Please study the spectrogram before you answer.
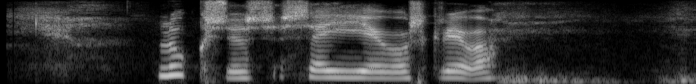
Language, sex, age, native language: Icelandic, male, 18-19, Icelandic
